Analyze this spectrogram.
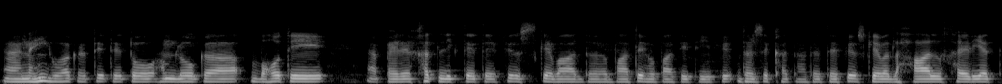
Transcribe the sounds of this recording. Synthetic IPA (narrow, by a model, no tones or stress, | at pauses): nɐɦĩɦʊakɐɾt̪et̪ʰet̪oːɦɐmloːɡbɐɦʊt̪ɦi | pɛɦlexɐt̪lɪkʰt̪et̪ʰefɪɾʊskebaːd̪baːt̪ẽɦopaːt̪it̪ʰifɪɾʊd̪əɾsekʰɐt̪aːt̪et̪ʰefɪɾʊskebad̪haːlxɛːɾijət̪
